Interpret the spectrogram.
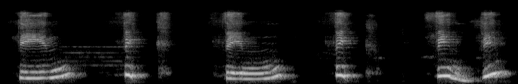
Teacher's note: TH는 바람 소리가 나는데 뒤에 모음이 와서 소리를 만들어 준 거예요. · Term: TH의 무성음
